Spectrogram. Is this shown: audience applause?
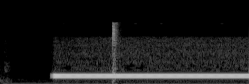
no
